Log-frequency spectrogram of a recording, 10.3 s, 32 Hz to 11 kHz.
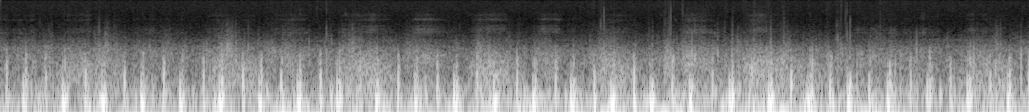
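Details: Heartbeat and breathing of a 21-year-old woman on an exercise bike, recorded to capture breath sounds with much noise: rapid, somewhat irregular low thumps in heavy breathing and movement noise; fast heartbeat during exercise.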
